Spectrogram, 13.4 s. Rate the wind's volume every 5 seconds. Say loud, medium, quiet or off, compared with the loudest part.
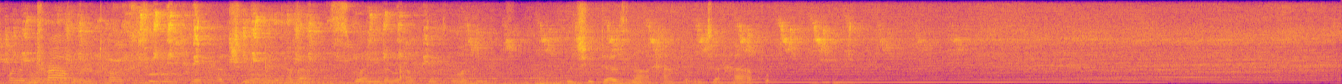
loud, loud, off.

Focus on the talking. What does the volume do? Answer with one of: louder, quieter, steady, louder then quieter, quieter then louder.
steady.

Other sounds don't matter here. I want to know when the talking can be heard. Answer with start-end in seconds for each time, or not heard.
0.1-7.8.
